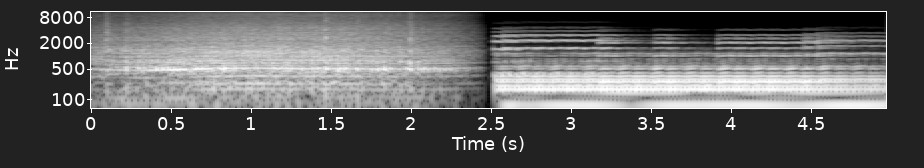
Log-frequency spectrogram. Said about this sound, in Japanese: なんとかしなけりゃ。僕の車で後ろから押そう。 こんな小さな車で満員のバスは押せないでしょ。 この小さな車プラス神様なら何でもできるさ。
